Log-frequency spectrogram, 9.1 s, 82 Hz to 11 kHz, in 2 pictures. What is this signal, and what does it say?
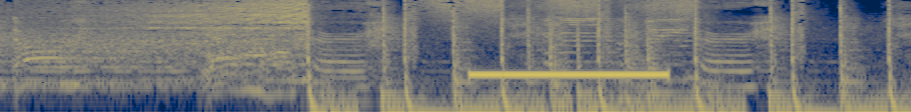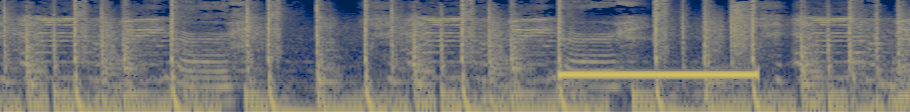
Ringback tone (Europe, 425 Hz).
